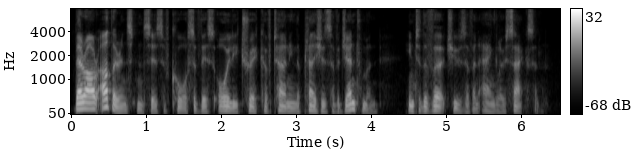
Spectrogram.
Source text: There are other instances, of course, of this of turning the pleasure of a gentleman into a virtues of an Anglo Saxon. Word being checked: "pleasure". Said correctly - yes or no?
no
